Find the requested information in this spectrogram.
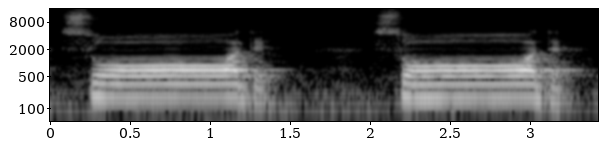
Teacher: ज़ुबान की नोक को नीचे वाली दांतों की जड़ में टच करते हुए थोड़ा मोटा पढ़ेंगे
